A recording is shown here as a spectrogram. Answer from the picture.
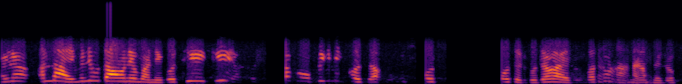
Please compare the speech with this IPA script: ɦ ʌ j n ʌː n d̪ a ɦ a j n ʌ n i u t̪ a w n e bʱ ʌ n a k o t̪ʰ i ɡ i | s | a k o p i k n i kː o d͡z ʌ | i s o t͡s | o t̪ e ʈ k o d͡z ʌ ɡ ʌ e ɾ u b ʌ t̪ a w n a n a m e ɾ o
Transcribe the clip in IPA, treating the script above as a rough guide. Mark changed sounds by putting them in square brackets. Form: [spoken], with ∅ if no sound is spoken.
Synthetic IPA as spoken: ɦ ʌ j n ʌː n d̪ a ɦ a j [m] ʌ n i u t̪ a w n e bʱ ʌ n [e] k o t̪ʰ i [k] i | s | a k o p i k n i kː o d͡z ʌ | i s o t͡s | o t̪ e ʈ k o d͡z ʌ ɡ [a] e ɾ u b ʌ t̪ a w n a n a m e ɾ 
